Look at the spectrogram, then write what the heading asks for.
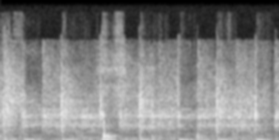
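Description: A plastic dough scraper works through a finished three-grain bread dough, making a quick series of soft rhythmic scrapes and slaps, close and quiet with no voices.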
